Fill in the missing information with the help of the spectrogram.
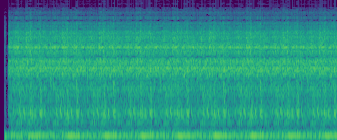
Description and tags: Dirty rewinder
Recording from a fork crashing in a metal pan. Looped, distorted and equalized.
factory, Synthetic, Strange, Machinery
